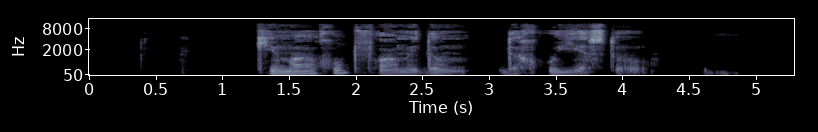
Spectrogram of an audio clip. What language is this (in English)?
Hazaragi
